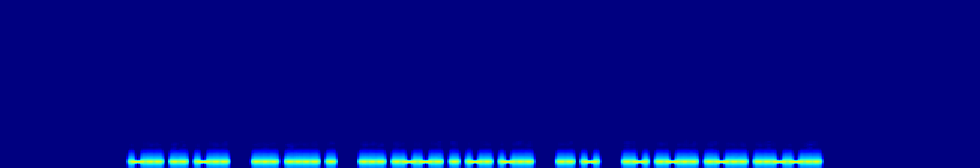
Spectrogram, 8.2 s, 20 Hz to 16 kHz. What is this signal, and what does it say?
Morse code, heard as a keyed tone, about 34 wpm, 700 Hz. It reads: DID SHE SPEND IT ALL?
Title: Sentences from Top 800 Words 35wpm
